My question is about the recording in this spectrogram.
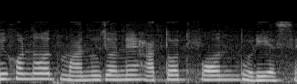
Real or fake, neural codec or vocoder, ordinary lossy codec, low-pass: fake; codec, 16 kHz, 16 kbps, FreqCodec, larger model; none; none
